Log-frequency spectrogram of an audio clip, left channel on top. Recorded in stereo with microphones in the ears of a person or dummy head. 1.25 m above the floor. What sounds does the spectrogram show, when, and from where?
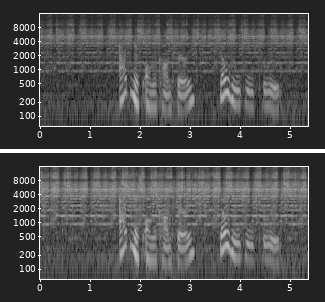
1.6 s a woman speaking: 75° right (ahead or behind); by 4.9 s 80° right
